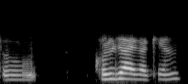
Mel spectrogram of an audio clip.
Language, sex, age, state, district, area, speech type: Hindi, female, 60+, Madhya Pradesh, Bhopal, urban, conversation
